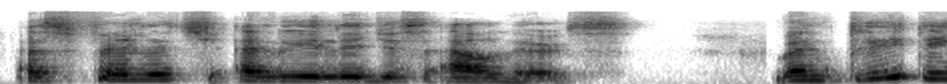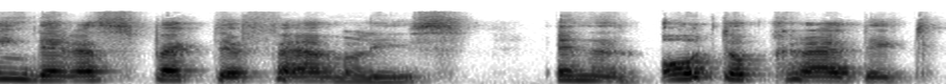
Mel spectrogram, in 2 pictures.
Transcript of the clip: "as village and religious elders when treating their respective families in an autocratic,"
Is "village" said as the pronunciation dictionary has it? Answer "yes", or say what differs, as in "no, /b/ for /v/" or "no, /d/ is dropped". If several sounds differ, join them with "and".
no, /f/ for /v/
